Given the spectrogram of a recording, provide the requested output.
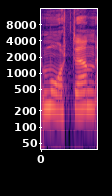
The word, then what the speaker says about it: Maurten: du, du hör ju, alltså det finns inte ens sportsliga Du, eh, Tobias, vi konstaterade att eh, Mårten eh, AU, fast vi säger Å, eh, är, så vi uttalar det.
